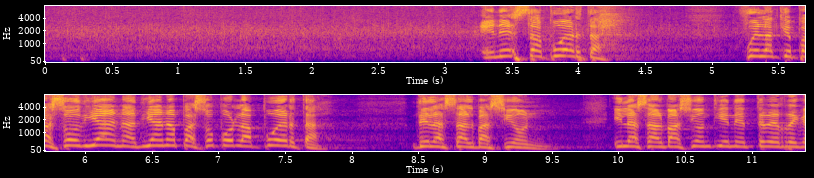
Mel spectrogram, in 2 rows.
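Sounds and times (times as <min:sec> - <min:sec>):
audience applauding loudly: 0:00.0 - 0:05.9
speech: 0:03.3 - 0:04.4, 0:05.2 - 0:11.3.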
